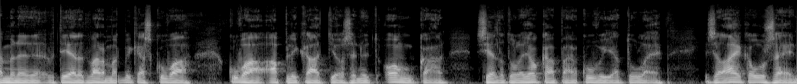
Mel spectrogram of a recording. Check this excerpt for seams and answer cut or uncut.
cut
